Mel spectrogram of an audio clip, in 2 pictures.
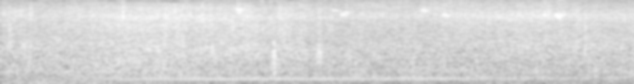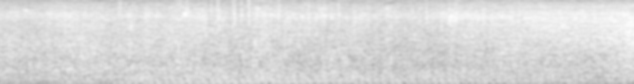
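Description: A low mechanical hum over a steady hiss. It holds one steady pitch for the first few seconds, then a lower, deeper hum takes over about halfway through.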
